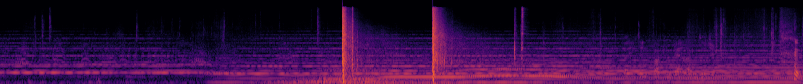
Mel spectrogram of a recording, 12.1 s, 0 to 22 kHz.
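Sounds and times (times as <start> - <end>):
background music: 0.0 - 12.0
shotgun shots with echo: 5.2 - 5.6, 6.5 - 7.0.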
